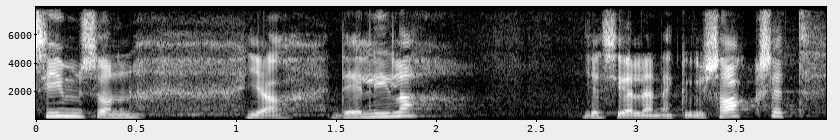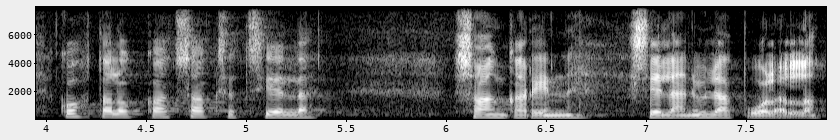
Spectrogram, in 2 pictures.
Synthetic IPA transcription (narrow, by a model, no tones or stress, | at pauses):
simsonjɑdelilɑ | jɑsielːænækyːsɑkset̪koht̪ɑlokːɑːt̪sɑkset̪sielːæ | sɑŋkɑrinselænylæpuolḛlːɑ̰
